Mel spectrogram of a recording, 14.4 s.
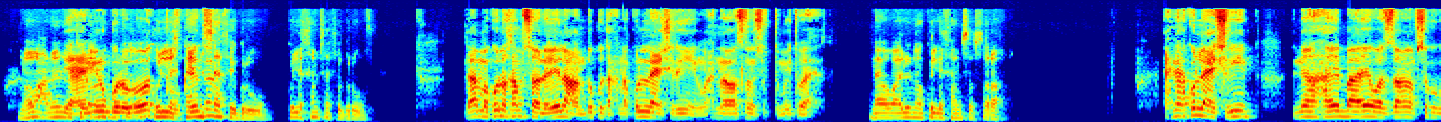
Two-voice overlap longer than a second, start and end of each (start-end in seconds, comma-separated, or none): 0.6-2.2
